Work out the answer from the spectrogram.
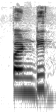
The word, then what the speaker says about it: पंडित: ठीक है, तो यहाँ पर जो इसका उच्चारण होगा वो न के रूप में होगा, आधा न के रूप में। ठीक है, तो क्या हो जाएगी, पंडित पढ़ेंगे हम इसको।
